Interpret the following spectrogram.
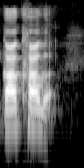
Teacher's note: क ख ये जो आपकी कंठ ध्वनियाँ हैं।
